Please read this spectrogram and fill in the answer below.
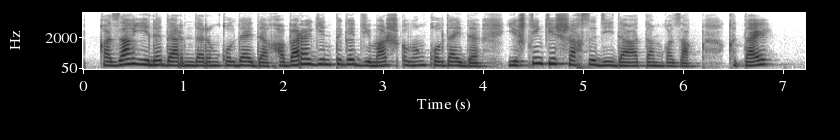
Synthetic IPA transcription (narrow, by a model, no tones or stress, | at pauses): qʰɑzɑqje̞lɪd̪ɑɾənd̪ɑɾəɴqʰo̞lˠd̪ɑjd̪əχɑbɑɾaɡʲe̞nt̪ːɪɡʲɪd̪ʲemɑʃʊ̰lˠəɴqʰo̞lˠd̪ɑjd̪əje̞ʃt̪e̞ŋkʲʰe̞sʒ̥ɑχsəd̪ejd̪ɪɑt̪ɑmqʰɑzɑq̚ːʰət̪ɑj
